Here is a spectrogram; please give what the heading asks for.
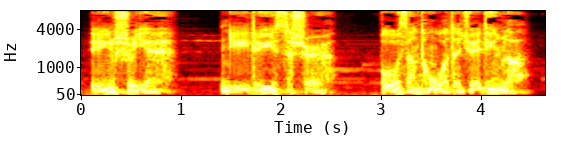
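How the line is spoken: Cold. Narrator (Chinese): 孙卫良 冷冷的说道

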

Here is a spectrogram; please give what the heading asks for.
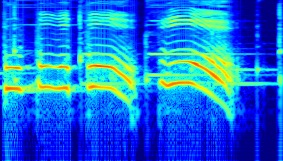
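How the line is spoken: Babbling cries. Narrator (Chinese): 嘴里还咿咿呀呀的叫着

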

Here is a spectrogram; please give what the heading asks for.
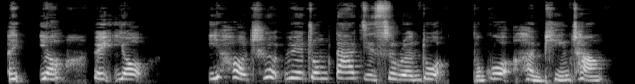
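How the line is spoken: Flustered stammering. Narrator (Chinese): 职员一脸慌张，结结巴巴地说

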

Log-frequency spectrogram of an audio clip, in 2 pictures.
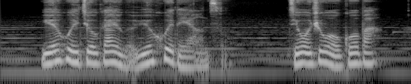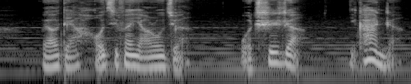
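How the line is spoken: Laughing. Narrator (Chinese): 他笑着说

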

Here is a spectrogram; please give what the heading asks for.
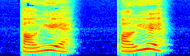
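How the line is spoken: Laughing, calling close by. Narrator (Chinese): 和尚哈哈大笑…在宝玉耳边叫道

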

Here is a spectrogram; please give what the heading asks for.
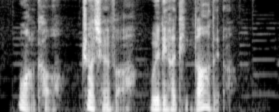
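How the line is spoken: Inner muttering. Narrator (Chinese): 李迅……心里忍不住嘀咕

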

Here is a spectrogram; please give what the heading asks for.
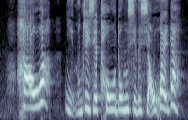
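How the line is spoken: Loud roar. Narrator (Chinese): 一声大吼

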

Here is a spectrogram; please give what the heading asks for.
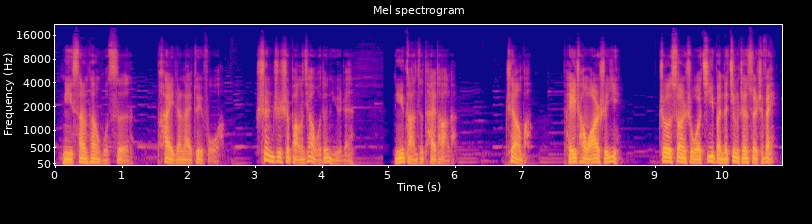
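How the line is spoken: Calm, indifferent. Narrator (Chinese): 淡淡说道

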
